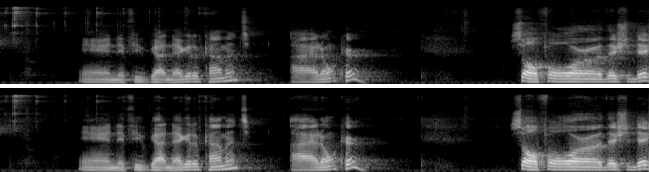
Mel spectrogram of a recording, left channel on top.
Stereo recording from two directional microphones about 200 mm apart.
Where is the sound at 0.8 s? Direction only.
20° right (ahead or behind).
